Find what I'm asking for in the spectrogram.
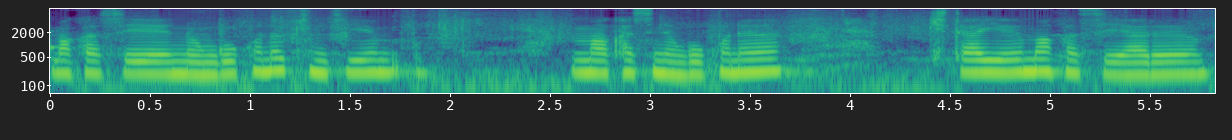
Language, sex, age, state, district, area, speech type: Bodo, female, 30-45, Assam, Udalguri, rural, spontaneous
